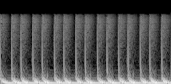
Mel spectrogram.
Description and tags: A simple trancy drumroll, use with others in my "Misc Beat Pack" in order from 1 to 11 to create a speeding up drumroll for intros.
Trance, Drumroll, Psytrance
